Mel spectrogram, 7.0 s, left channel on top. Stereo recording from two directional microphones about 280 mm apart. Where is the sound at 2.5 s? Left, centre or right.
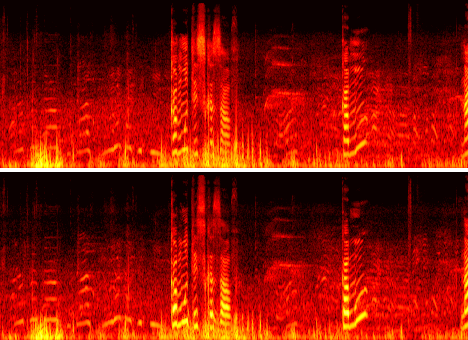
Centre.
